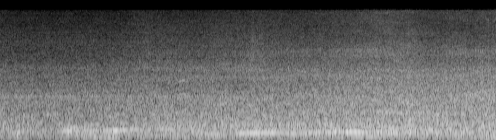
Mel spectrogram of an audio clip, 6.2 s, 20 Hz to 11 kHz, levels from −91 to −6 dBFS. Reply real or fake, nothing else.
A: real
